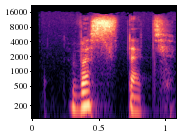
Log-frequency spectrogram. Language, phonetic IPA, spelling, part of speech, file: Russian, [vɐsːˈtatʲ], восстать, verb, Ru-восстать.ogg
- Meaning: to revolt, to rise, to rebel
